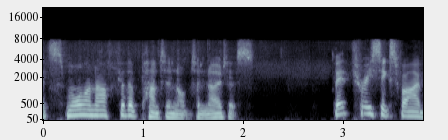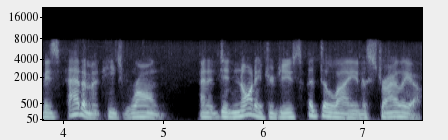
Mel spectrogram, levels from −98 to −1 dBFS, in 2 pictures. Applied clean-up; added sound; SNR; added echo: neural mask model Resemble Enhance denoiser.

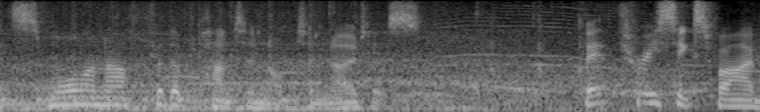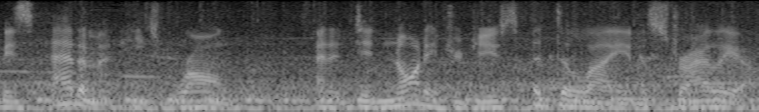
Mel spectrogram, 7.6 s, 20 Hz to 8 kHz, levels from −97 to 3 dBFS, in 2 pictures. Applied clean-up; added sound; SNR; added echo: none; Crowd; 4 dB; none.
